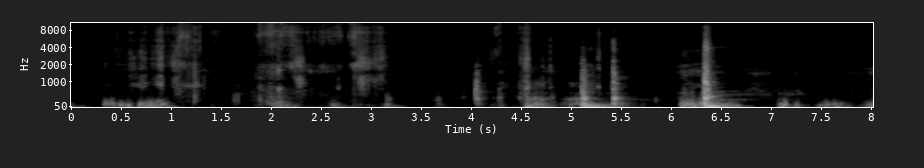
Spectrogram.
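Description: Rustling and shuffling from a person moving about in a car's driver's seat, followed by several dull thumps, the loudest about six seconds in.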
